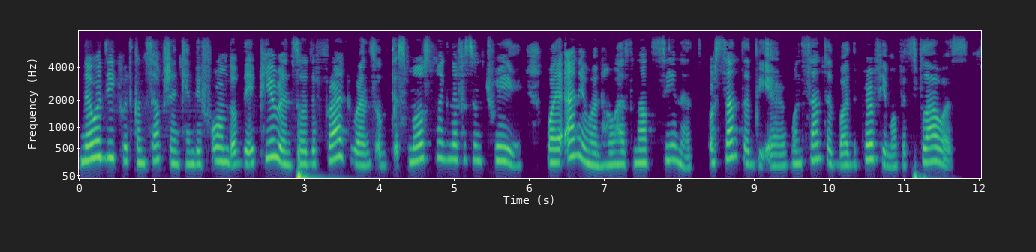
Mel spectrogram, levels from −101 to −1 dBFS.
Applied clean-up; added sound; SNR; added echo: neural mask model Resemble Enhance denoiser.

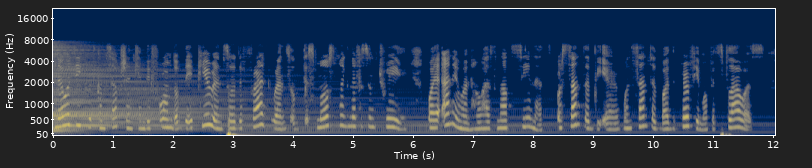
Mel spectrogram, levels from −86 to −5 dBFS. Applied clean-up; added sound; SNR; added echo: none; Keyboard (musical); 11 dB; none.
